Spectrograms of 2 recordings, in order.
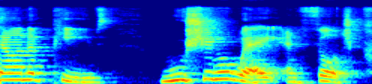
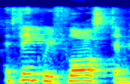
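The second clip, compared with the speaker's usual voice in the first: ordinary delivery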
